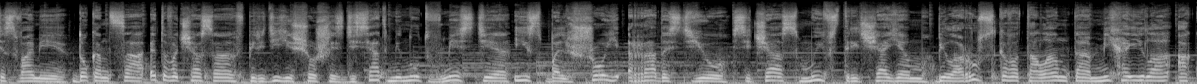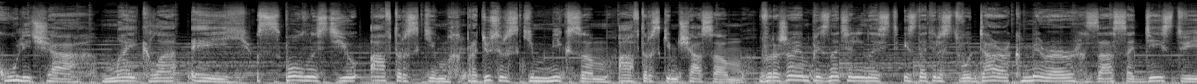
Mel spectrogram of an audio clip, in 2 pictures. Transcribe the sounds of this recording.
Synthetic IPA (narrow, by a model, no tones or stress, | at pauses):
ɪsvamʲɪd̪okɐnt̪saʔɛt̪əvət͡ɕasəfpʲɪɾʲɪdʲijɪɕːoʂɨzʲdʲɪsʲat̪mʲɪnut̪vmʲesʲtʲɪisbɐlʲʂojrad̪əsʲtʲjʊsʲɪt͡ɕasmɨfst̪ɾʲɪt͡ɕajɪmbʲɪlˠɐɾuskəvət̪ɐlˠant̪əmʲɪxɐilˠəɐkulʲɪt͡ɕə | majklˠəejspo̞lˠnəsʲtʲjʊaft̪ərskʲɪmpɾɐdʲusʲɪrskʲɪmːʲiksəmaft̪ərskʲɪmt͡ɕasəmvɨɾɐʐajɪmpɾʲɪznatʲɪlʲnəsʲtʲɪzd̪atʲɪlʲst̪vʊd̪arkmʲiɾərzɐsɐdʲejst̪vʲɪ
